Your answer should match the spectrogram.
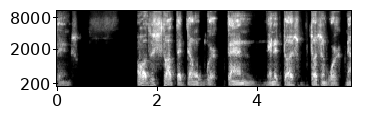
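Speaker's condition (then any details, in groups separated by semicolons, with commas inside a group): Laryngectomy, voice prosthesis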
